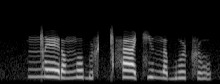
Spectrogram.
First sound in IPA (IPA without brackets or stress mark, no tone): ŋ͡ǀ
